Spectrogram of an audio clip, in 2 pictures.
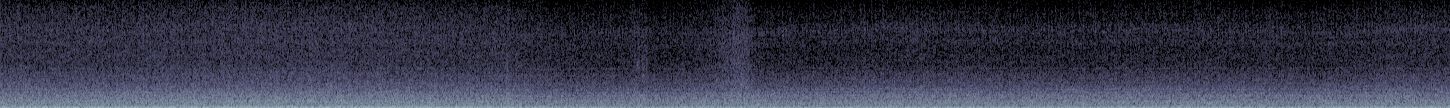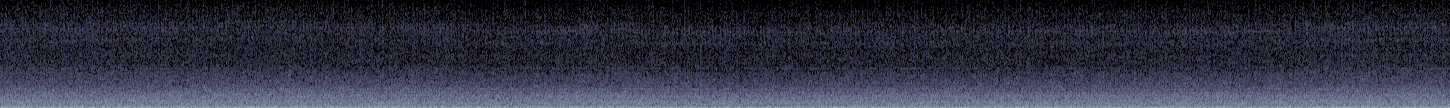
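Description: A heavy truck engine rumbles and strains steadily at low speed.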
